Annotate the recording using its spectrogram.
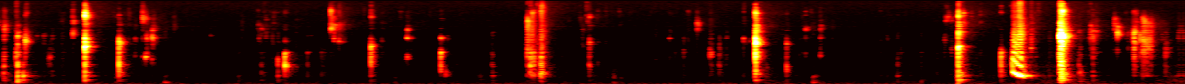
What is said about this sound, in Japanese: じゃあ始めるよ。まずはキスから。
